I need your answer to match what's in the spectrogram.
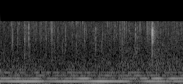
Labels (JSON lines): {"label": "biophony, midshipman", "recorder": "SoundTrap 500"}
